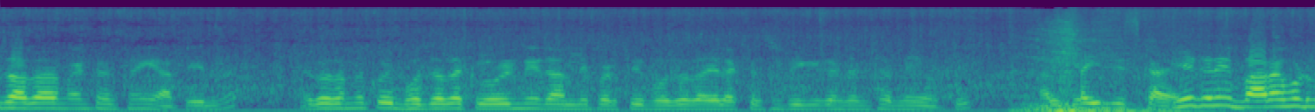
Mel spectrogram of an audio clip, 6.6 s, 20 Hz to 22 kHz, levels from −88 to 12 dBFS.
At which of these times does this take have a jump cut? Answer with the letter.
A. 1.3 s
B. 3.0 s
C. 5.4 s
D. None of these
C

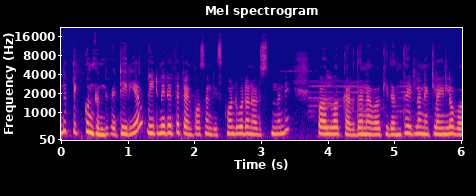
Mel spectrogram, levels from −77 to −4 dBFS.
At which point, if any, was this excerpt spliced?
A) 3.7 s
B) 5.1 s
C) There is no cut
C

